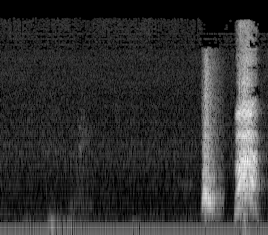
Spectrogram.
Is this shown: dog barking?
yes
